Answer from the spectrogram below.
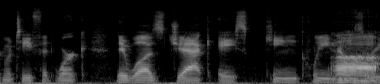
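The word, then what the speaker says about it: JAKQ: not an ungodly reason it's spelled j a k q but to make that sound like an actual word they pronounce it Jacka Den geki Tha which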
